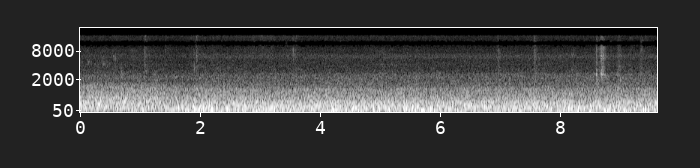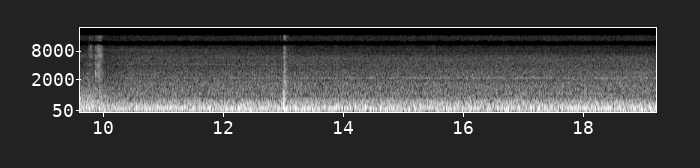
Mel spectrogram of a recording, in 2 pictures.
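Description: Steady cabin noise inside a Boeing 777-200ER airliner: engines and airflow making a constant low rush, with a few faint clicks about halfway through.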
